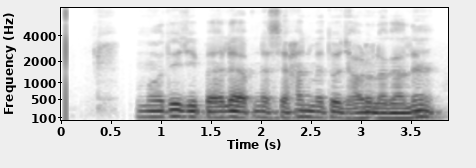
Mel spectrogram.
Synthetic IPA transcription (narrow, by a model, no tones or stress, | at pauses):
moːd̪id͡ʒipɛɦleɐpneseɦənmẽt̪od͡ʒʱaːɽolɐɡaːlẽː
